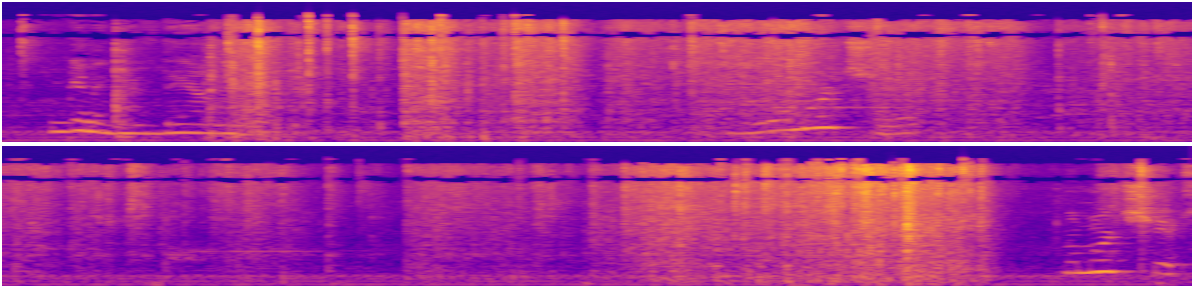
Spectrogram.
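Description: Dry pasta rattles as it pours out of a crinkling plastic bag.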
